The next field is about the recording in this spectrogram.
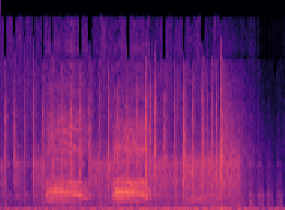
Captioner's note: crows scream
